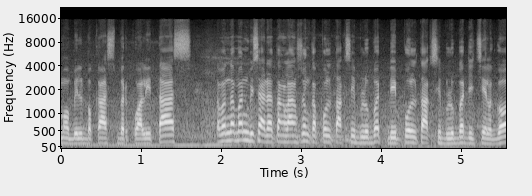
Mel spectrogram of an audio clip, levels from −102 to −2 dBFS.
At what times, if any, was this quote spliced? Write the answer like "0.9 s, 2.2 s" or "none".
1.8 s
